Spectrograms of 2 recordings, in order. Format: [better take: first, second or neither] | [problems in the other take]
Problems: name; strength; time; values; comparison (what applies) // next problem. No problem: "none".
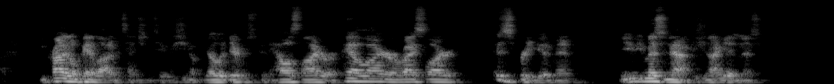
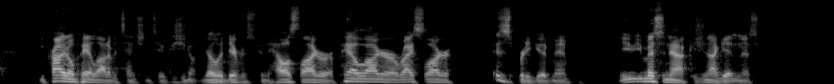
second | off-mic speech; far // room echo; very slight; dies away in 0.2 s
